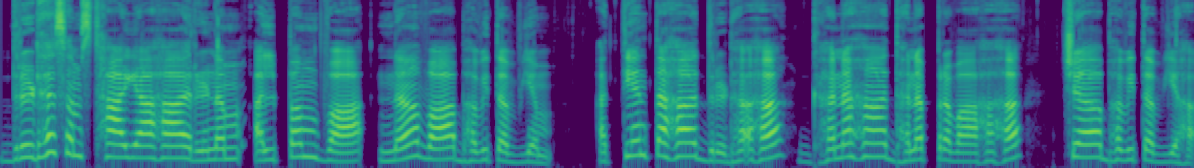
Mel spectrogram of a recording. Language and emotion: Sanskrit, neutral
